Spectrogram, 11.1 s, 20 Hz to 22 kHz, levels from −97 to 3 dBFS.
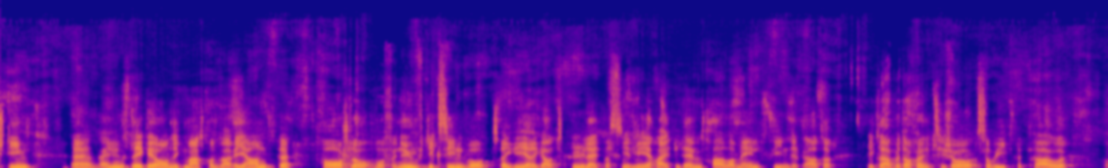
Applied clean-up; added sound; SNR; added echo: neural mask model Resemble Enhance denoiser.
